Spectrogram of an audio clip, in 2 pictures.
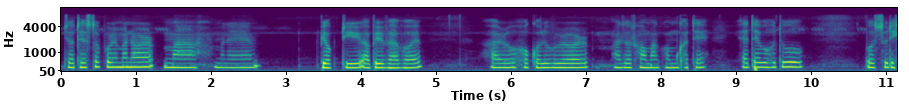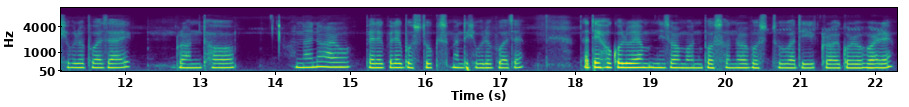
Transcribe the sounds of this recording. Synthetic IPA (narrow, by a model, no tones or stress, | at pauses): zɔtʰɛstɔpoɹimanɔɹmamanɛ | bjɔktiɹabiɹbʱabɦɔj | aɹuxɔkɔlubuɹɔɹmazɔtxɔmaɡɔmɡʱɔtɛ | atɛboɦutʊ | b̥ɔstudekʰibɔlojpʊwazaj | ɡɹɔntʰɔ | ɔnajnɔaɹu | b̥ɛlɛɡ̚bɛlɛɡ̚bɔstuki̥su̥mandekʰibɔlojpʊwazaj | tatɛxɔkɔlʊɛnizɔɹmɔnpɔsɔndɔɹbɔstuadikɹɔjkoɹibɔpaɹɛ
